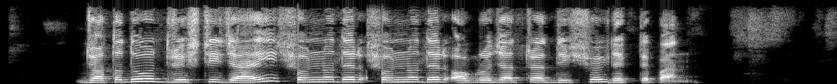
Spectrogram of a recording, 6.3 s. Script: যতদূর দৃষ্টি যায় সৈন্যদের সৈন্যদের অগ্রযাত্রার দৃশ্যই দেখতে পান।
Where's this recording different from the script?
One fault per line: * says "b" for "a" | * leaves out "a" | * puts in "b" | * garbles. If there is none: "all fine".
all fine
